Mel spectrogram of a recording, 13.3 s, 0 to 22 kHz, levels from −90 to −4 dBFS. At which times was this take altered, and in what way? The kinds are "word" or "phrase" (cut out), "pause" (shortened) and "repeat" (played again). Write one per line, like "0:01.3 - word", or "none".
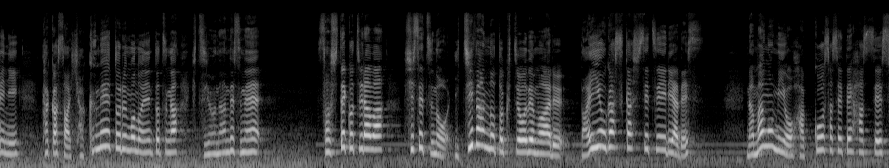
0:04.7 - pause
0:11.1 - pause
